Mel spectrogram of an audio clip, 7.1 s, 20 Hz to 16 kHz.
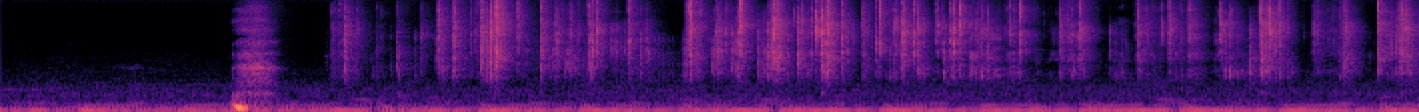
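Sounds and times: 
low steady hum: 0:00.0 - 0:07.0
paper slip rustling, pulled from a bowl: 0:01.7 - 0:07.0.

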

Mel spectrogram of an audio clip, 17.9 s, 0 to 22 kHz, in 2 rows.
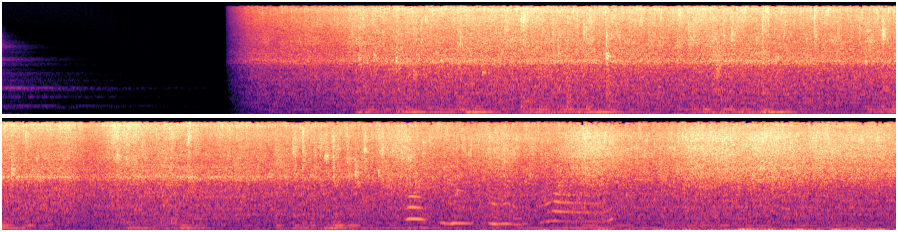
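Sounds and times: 
shower spraying water on hair and skin: 0:02.4 - 0:17.8.

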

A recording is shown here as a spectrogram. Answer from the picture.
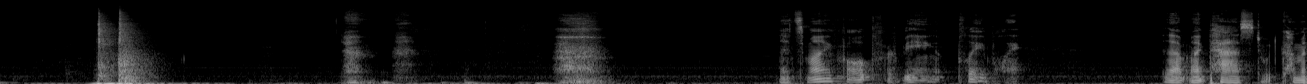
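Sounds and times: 
door bumping shut: 0:01.0 - 0:01.7
speech: 0:08.0 - 0:10.2, 0:11.6 - 0:13.0.

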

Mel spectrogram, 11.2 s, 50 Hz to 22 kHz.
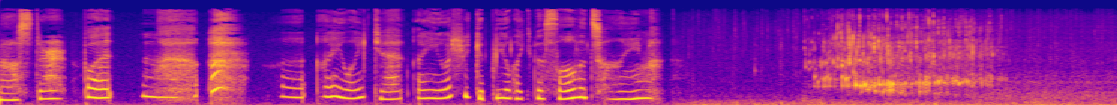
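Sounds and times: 
speech: 0:00.2 - 0:02.4, 0:03.2 - 0:06.7
water poured from pails into a partly filled bathtub: 0:08.0 - 0:10.1.

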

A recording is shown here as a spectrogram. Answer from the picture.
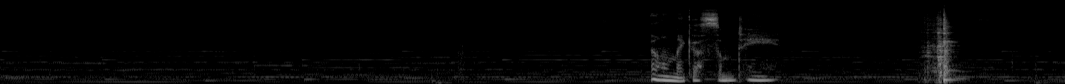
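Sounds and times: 
speech: 0:06.5 - 0:07.8
faint metallic ring of a kettle: 0:09.2 - 0:09.8
kettle set down over a fireplace with metallic clunk: 0:09.2 - 0:09.8.

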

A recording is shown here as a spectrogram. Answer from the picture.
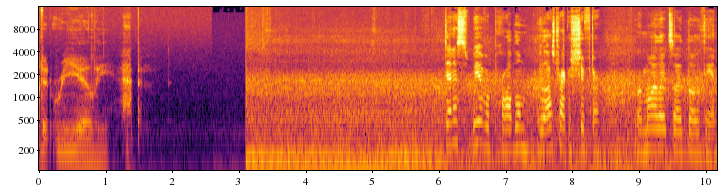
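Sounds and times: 
speech: 0:00.0 - 0:01.6, 0:06.1 - 0:10.1
van engine hum and road rumble from inside the moving vehicle: 0:02.6 - 0:10.1.

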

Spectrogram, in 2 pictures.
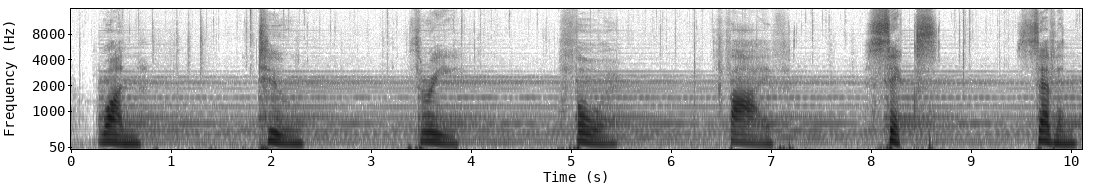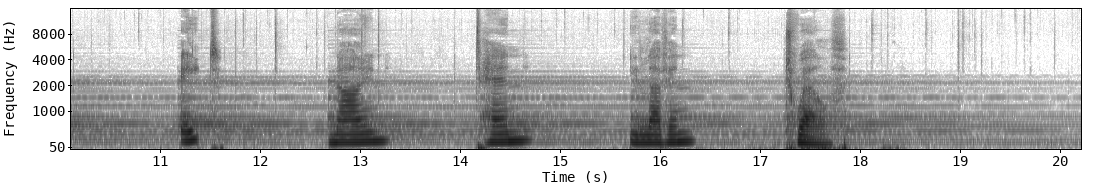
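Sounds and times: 
grandfather clock chiming: 0:00.2 - 0:20.2
speech: 0:00.3 - 0:00.8, 0:02.0 - 0:02.4, 0:03.4 - 0:04.0, 0:05.0 - 0:05.6, 0:06.6 - 0:07.3, 0:08.0 - 0:08.7, 0:09.6 - 0:10.2, 0:11.2 - 0:11.7, 0:12.7 - 0:13.4, 0:14.2 - 0:14.8, 0:15.7 - 0:16.4, 0:17.2 - 0:18.0.

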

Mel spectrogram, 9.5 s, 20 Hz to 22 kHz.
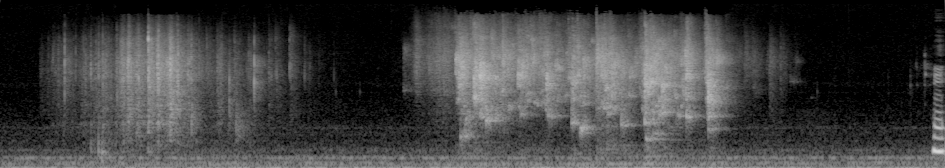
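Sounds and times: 
bath water splashing and sloshing in a tub: 0:04.2 - 0:07.5.

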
